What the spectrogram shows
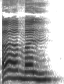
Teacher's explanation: bila berhenti matikan dengan lam, hujung lidah menyentuh gusi atas.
